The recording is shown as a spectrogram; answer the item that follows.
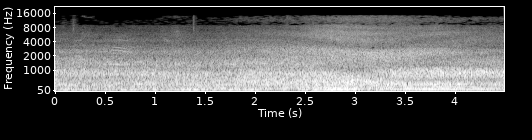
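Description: Road traffic: a passing car's tyre and engine noise, swelling to its loudest about three seconds in.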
